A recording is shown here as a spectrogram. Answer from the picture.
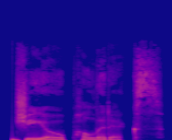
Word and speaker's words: geopolitics: Now read the syllables shown on the screen naturally. G, O, pol, I, ticks. Geopolitics. Stress pol and keep itics light.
